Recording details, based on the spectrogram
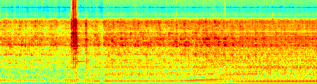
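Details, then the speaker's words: Boat engine (Tahoe) that had been sitting, running after a no-start traced to a breaker and a new impeller fitted: brief clatter at start, then steady, even idle with smooth low rumble, no knocks or misses. "But it starts and runs and seems to be okay."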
